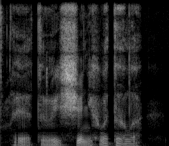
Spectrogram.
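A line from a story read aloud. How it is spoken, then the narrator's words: Muttered. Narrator (Russian): пробормотал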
